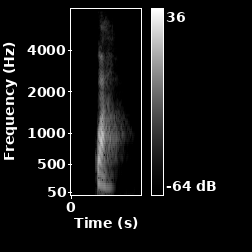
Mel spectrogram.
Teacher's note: esta U aquí es una semivocal o un alófono semivocal porque su pronunciación es más corta.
